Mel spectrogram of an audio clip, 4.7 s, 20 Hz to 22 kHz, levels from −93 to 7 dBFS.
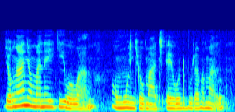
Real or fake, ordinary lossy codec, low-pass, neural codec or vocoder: fake; none; 7.2 kHz; vocoder, 44.1 kHz, 128 mel bands, Pupu-Vocoder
